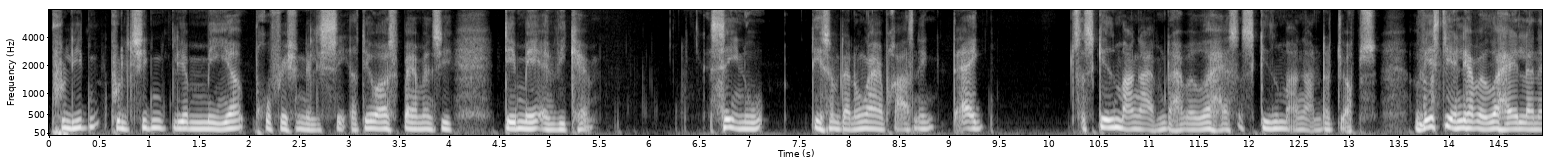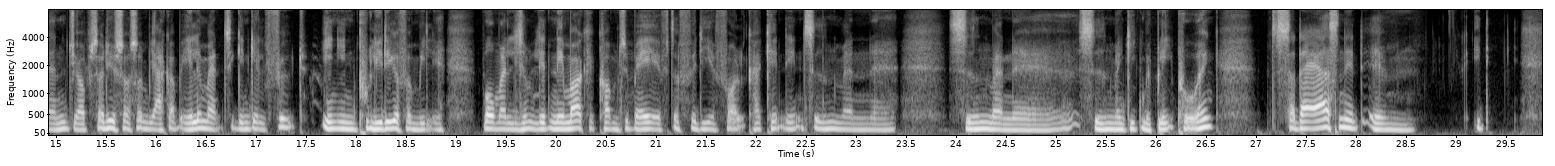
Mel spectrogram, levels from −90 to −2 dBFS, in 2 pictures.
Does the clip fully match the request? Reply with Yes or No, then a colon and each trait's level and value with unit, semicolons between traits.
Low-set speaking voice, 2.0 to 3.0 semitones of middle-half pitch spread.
No: medium, 155 Hz; narrow, 2.6 semitones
